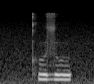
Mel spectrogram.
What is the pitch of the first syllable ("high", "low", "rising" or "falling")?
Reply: high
